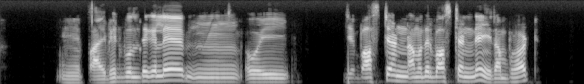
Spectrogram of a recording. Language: Bangla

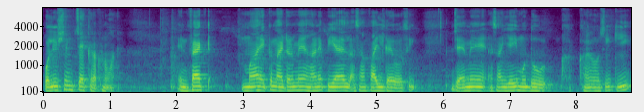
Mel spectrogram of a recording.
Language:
Sindhi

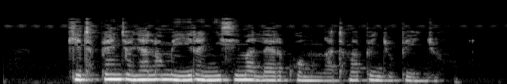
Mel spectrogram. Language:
Luo (Kenya and Tanzania)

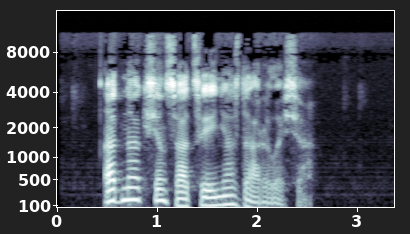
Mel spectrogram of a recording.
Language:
Belarusian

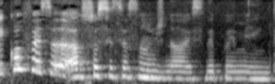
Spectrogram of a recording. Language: Portuguese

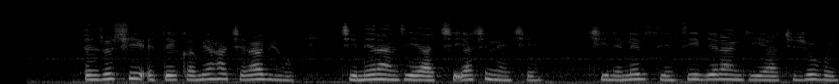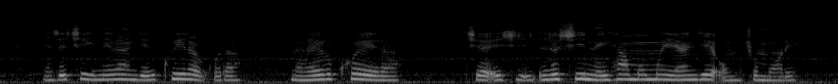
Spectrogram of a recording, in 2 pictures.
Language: Nyankole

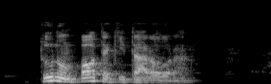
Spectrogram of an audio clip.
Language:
Interlingua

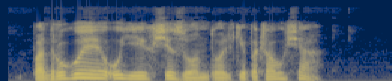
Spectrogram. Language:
Belarusian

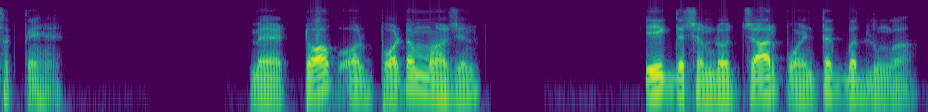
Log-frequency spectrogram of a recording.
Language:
Hindi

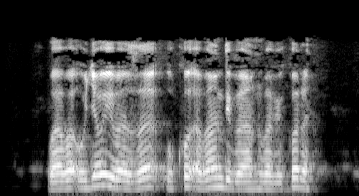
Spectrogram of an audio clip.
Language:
Kinyarwanda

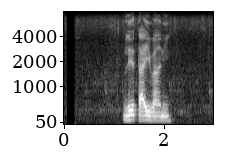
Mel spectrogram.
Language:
Nepali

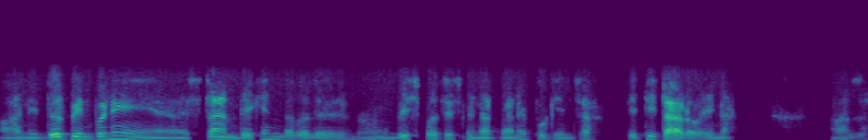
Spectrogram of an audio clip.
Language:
Nepali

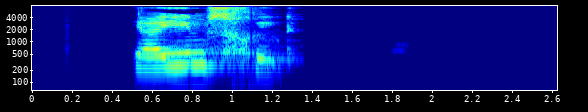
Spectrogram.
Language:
Abkhazian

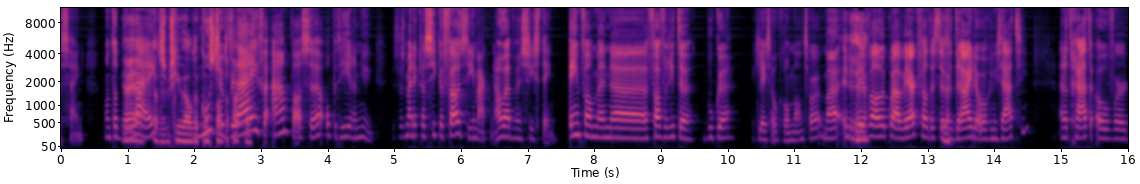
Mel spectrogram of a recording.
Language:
Dutch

